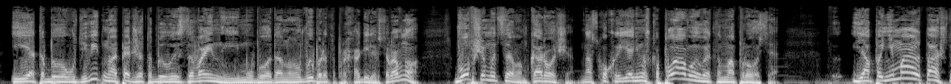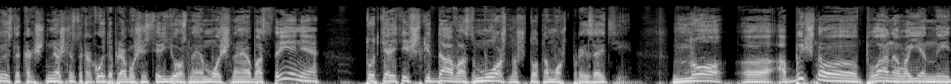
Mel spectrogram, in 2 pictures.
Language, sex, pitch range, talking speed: English, male, 95-140 Hz, 170 wpm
